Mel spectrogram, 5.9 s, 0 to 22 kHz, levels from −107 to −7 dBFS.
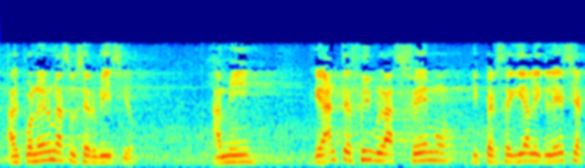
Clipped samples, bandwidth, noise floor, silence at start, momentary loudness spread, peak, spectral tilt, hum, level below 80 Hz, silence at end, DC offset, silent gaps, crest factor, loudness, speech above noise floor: under 0.1%; 8 kHz; -49 dBFS; 0 s; 12 LU; -8 dBFS; -2.5 dB/octave; none; -70 dBFS; 0 s; under 0.1%; none; 20 dB; -27 LUFS; 22 dB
